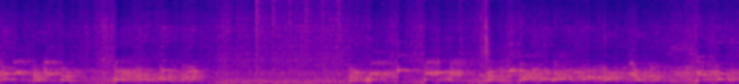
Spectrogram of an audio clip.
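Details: Kennel dogs barking and yelping together, a steady chorus that thins briefly near the middle before swelling again, with some sharp clanks among the barks.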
